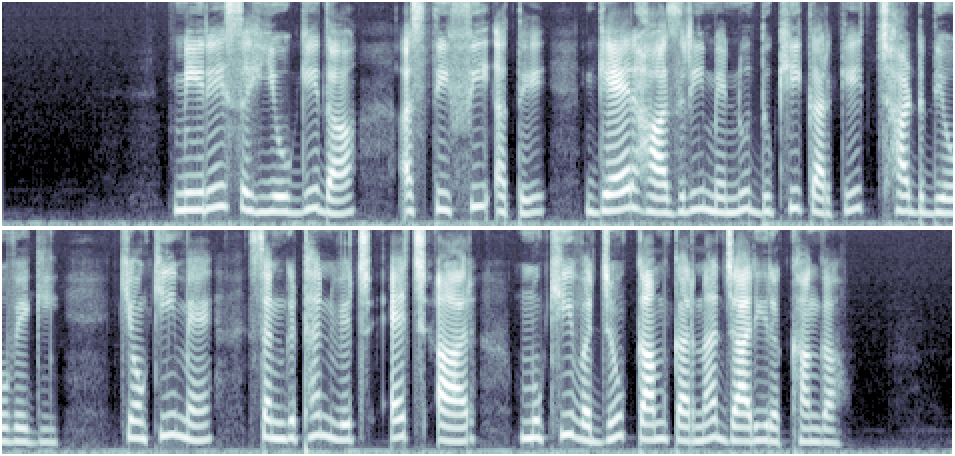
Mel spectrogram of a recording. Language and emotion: Punjabi, sad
